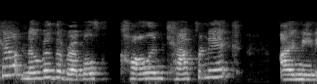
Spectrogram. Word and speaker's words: Kaepernick: How do we pronounce his name? Kaepernick.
